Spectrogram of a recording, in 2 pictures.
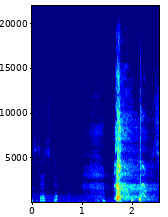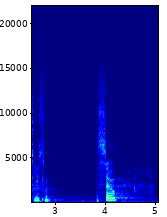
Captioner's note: coughs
